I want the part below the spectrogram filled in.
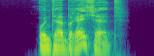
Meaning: second-person plural subjunctive I of unterbrechen
- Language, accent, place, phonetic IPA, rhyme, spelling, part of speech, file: German, Germany, Berlin, [ˌʊntɐˈbʁɛçət], -ɛçət, unterbrechet, verb, De-unterbrechet.ogg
